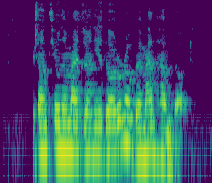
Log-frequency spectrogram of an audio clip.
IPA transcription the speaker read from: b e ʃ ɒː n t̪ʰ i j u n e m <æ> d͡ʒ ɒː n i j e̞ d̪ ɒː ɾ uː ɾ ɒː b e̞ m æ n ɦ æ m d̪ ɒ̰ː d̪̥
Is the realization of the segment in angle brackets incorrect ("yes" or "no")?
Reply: no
